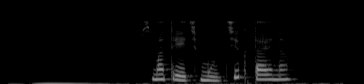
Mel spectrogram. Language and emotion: Russian, neutral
